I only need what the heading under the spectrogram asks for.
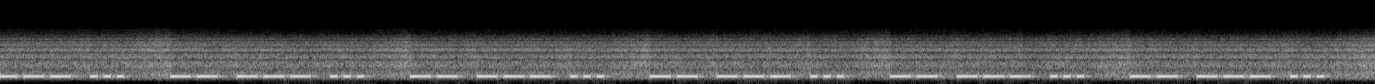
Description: Morse code, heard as a keyed tone, machine-sent, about 18 wpm, 380 Hz, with radio static and room echo. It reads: … MOS MOS MOS MOS MOS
